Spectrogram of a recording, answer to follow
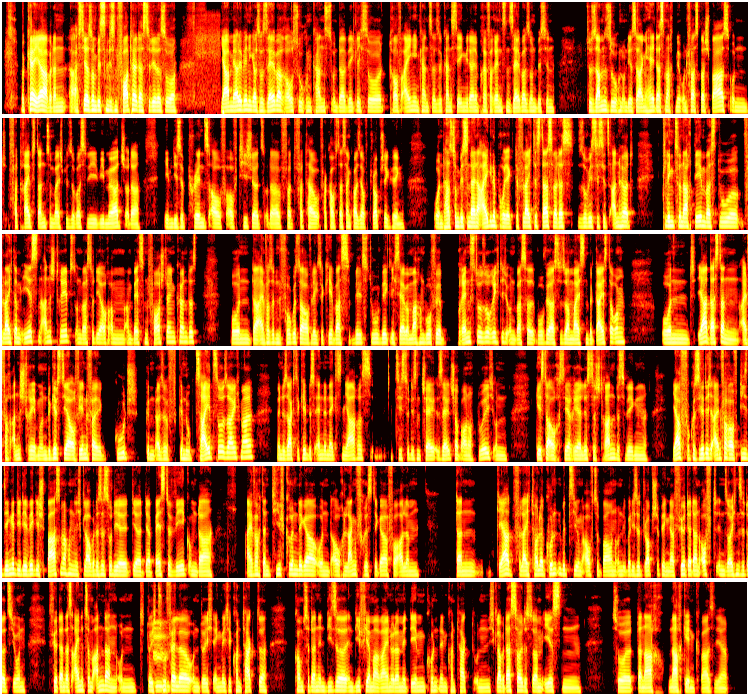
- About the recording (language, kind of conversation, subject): German, advice, Wie treffe ich eine schwierige Entscheidung zwischen zwei unsicheren Karrierewegen?
- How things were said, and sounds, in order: tapping; other background noise; in English: "Merch"; in English: "Prints"; in English: "Dropshipping"; in English: "Jail Sales Job"; in English: "Dropshipping"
